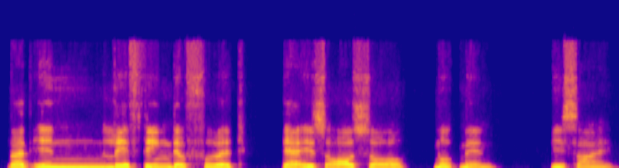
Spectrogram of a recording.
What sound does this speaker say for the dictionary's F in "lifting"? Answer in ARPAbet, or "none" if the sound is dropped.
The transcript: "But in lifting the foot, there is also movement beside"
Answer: F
